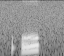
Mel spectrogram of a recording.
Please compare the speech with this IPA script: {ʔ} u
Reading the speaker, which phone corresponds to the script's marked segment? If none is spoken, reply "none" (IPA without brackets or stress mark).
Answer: ʔ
